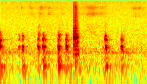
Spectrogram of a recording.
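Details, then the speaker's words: Used Toyota Alphard: irregular bursts of sharp clicks, several per second, when turning sharply, especially left, coming from the left side; barely audible on right turns; worn outer CV joint. "Tapi suara ini terjadi kalau kita belok patah dan belok kiri. Kalau belok kanan enggak terlalu bunyi."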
